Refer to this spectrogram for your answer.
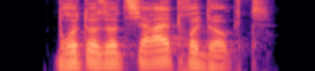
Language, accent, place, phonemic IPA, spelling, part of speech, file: German, Germany, Berlin, /bʁʊ.to.zoˈt͡si̯aːl.pʁo.dʊkt/, Bruttosozialprodukt, noun, De-Bruttosozialprodukt.ogg
- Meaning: gross national product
